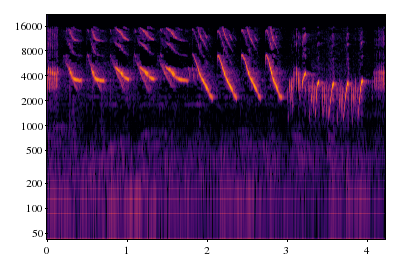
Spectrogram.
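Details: Canary song meant to prompt other canaries into singing: evenly repeated high slurred whistles about four per second, turning into steeper downward sweeps, then a fast, lower rolling trill of looping notes.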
